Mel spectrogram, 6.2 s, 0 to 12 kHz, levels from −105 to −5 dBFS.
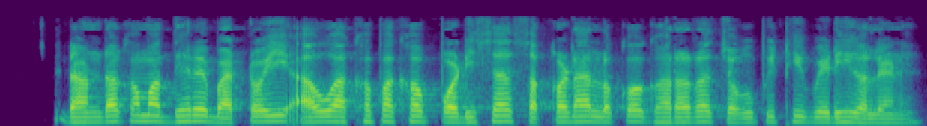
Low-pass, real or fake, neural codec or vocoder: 7.2 kHz; real; none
